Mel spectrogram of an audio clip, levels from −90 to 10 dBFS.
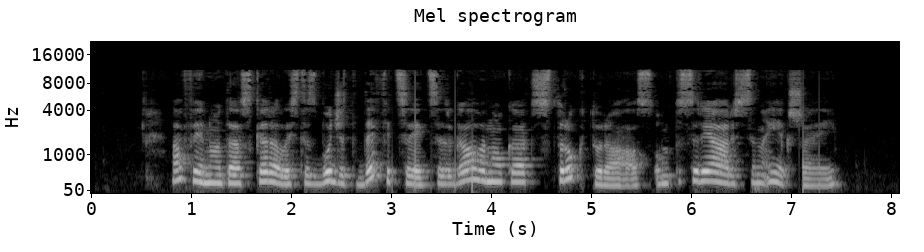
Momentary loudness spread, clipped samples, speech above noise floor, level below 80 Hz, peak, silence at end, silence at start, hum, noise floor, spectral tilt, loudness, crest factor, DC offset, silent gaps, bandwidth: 9 LU; under 0.1%; 50 dB; -62 dBFS; -6 dBFS; 0.6 s; 0.8 s; none; -73 dBFS; -5.5 dB/octave; -24 LUFS; 18 dB; under 0.1%; none; 11.5 kHz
